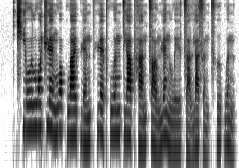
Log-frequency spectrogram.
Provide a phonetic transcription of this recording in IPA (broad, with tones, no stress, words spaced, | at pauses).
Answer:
t͡ɕʰjo˥ʊ̯ lwɔ˥t͡ɕɥɛ˥˧n̪wɔ˥˩ kwa˥ɪ̯pɥɛ˧˥n pʰɥɛ˥˩pʰwə˥n t̪jä˥pʰa˧˥n t͡sɑ˨˩ʊ̯n̪ɥɛ˥˩n lwe˧˥ɪ̯t͡sä˨˩ ljä˥˩sə˨˩nt͡sʰɹ̩˥˧ pwə˥˩n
